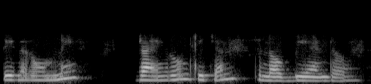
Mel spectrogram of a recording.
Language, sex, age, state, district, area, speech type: Punjabi, female, 18-30, Punjab, Fazilka, rural, conversation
